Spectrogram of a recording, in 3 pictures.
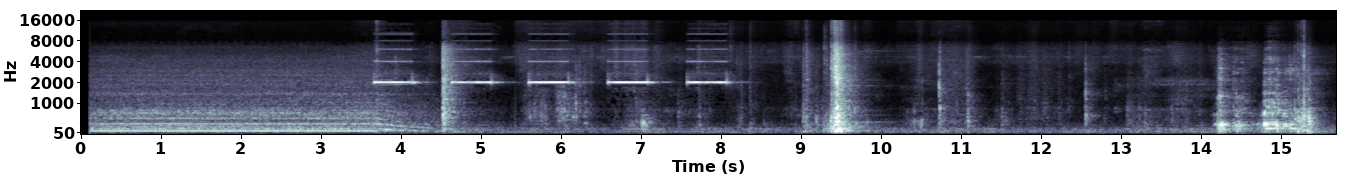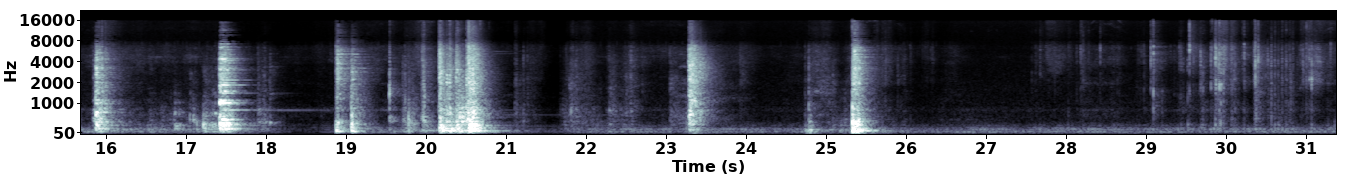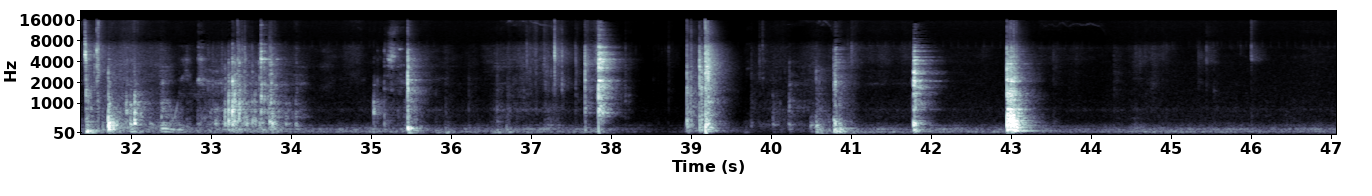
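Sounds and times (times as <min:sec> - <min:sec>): microwave oven humming: 0:00.1 - 0:06.0.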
